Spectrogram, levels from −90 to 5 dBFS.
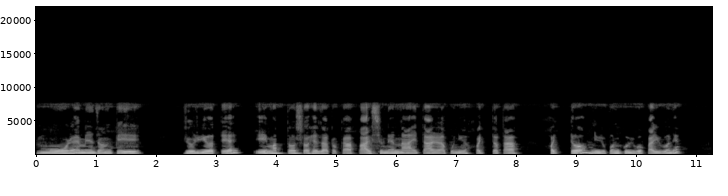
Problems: constant background noise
